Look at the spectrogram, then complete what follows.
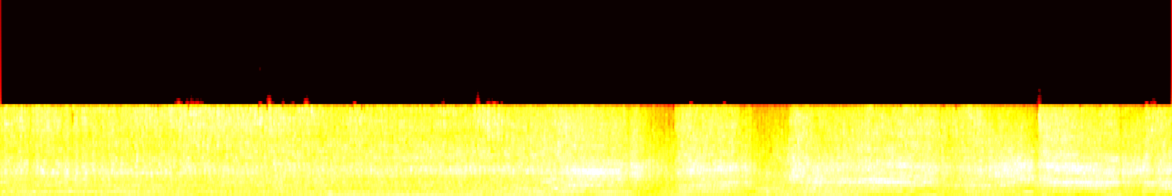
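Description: Lifted mud truck's engine running hard under load. A steady drone for the first five seconds or so gives way to repeated revving up and down as the truck climbs and bounces through the mud.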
